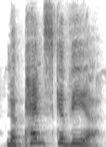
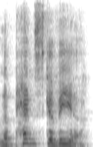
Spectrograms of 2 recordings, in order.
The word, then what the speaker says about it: Lepenski Vir: right um so the site is known as le penske via which is spelled l-e-p-e-n s-k-i of the next word v-i-l the penske via the penskeville it's along the danube danube river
